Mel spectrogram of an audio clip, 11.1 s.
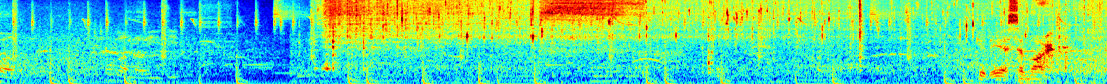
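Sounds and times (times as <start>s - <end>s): background music with steady beat: 0.0s - 11.0s
garlic sizzling in hot oil: 3.2s - 10.0s.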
